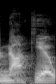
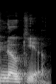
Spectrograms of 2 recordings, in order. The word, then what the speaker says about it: Nokia: flagship nokia windows phone or nakia whatever you want to pronounce it I say Nokia so that's what we're gonna call it Lumia 928 brings it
